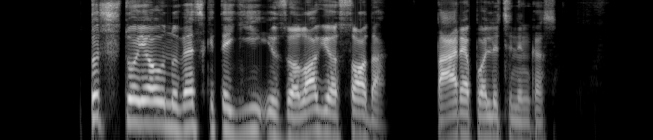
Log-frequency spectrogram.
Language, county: Lithuanian, Vilnius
